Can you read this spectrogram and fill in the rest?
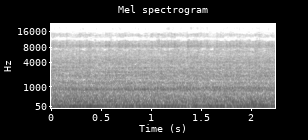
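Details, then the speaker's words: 2016 Mercedes GLE 350 rear-drive (W166) idling like at traffic lights, heavy low buzz with faint rattle from a failed, oil-leaking engine mount under the exhaust manifold, before replacement with a cheap aftermarket mount. "When your Mercedes rattles like this at traffic lights, there's only one thing that could be wrong and we're going to show it to you."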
